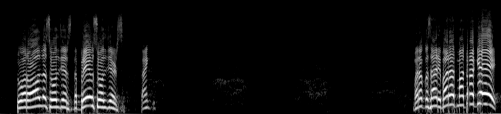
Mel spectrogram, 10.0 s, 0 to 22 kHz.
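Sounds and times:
crowd shouting in unison: 2.6 - 5.2, 5.8 - 8.3.

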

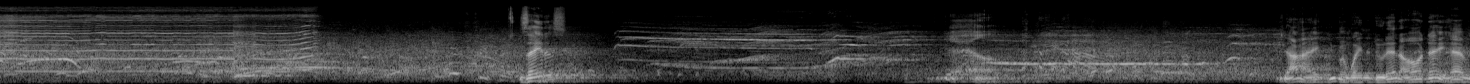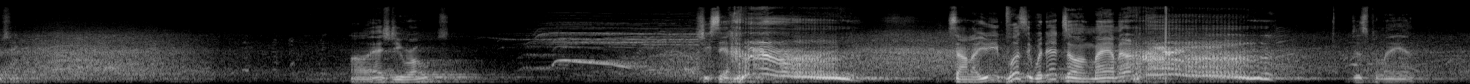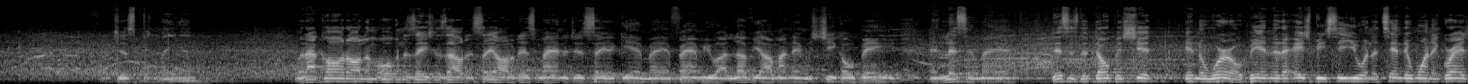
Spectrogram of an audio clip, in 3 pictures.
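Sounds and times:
women giving high held cries: 0.0 - 3.8, 6.1 - 12.8, 19.6 - 23.6, 25.9 - 27.9.

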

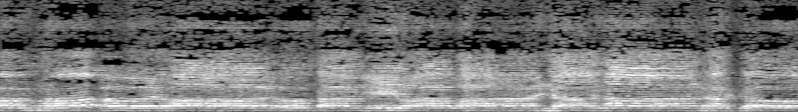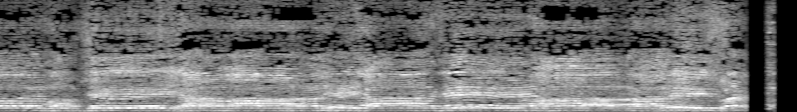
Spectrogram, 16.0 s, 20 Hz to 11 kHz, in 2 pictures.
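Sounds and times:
devotional chanting: 0.0 - 15.5.

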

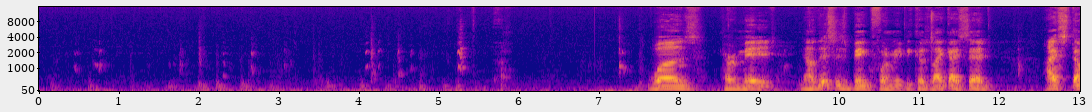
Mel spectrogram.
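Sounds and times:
marker squeaking on whiteboard: 0.0 - 5.9, 7.0 - 7.8, 9.0 - 9.6.

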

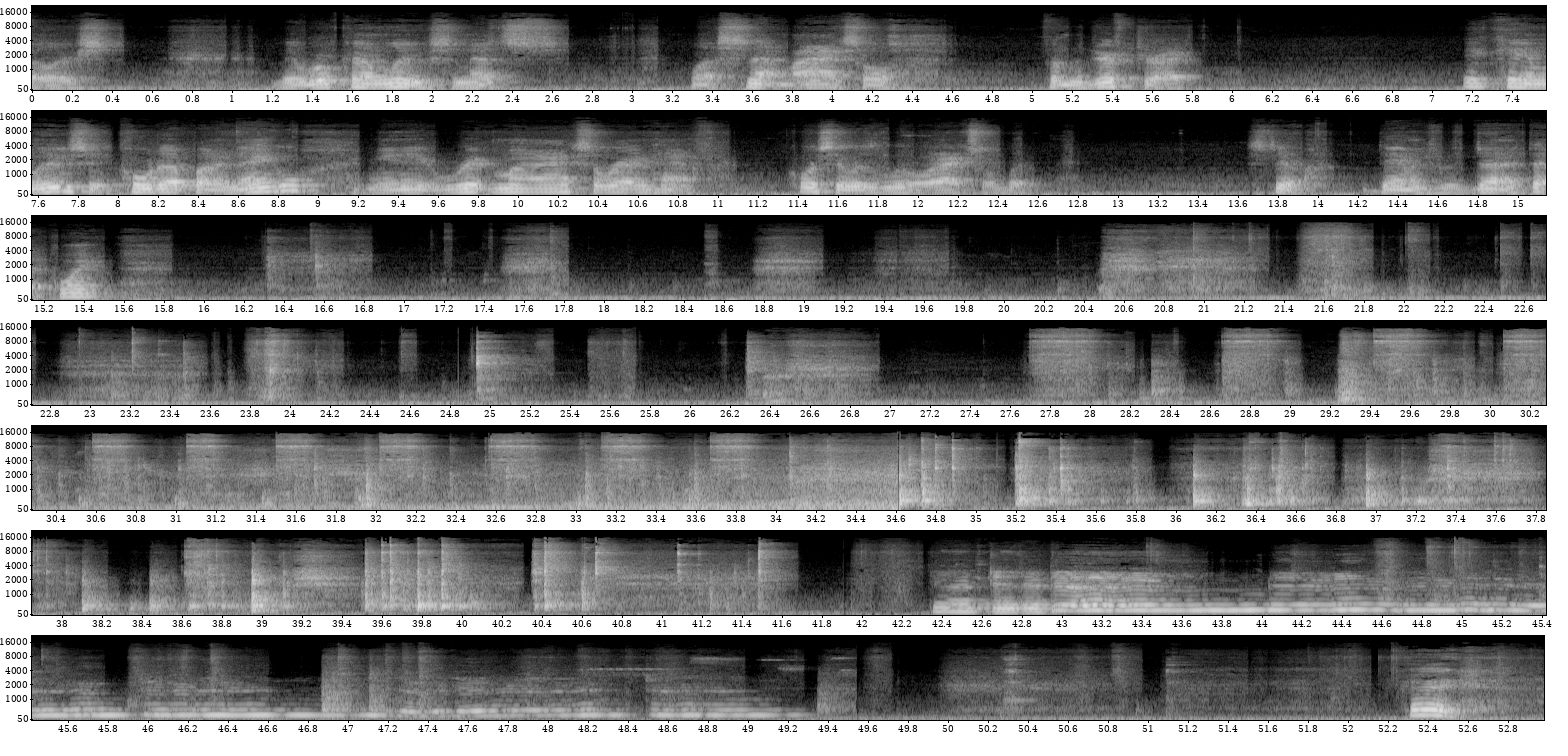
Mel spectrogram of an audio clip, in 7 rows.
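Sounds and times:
person humming: 42.3 - 49.5.

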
